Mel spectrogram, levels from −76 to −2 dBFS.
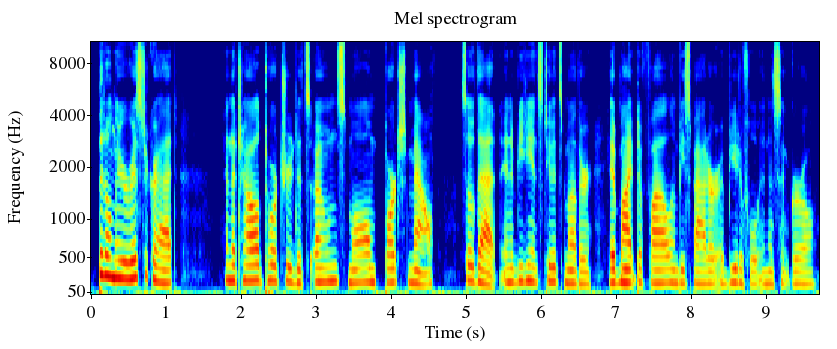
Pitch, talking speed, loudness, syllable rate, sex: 180 Hz, 180 wpm, -18 LUFS, 5.6 syllables/s, female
